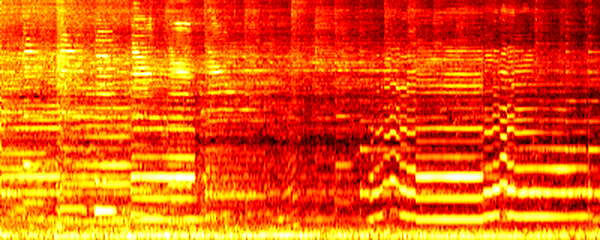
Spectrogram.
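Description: Live band of sitar, guitar, bass guitar, drums and soprano saxophone playing a slow passage. A melody line holds long notes with two slow pitch bends near the middle, over a steady deep bass, while the cymbal shimmer thins out after the first few seconds.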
